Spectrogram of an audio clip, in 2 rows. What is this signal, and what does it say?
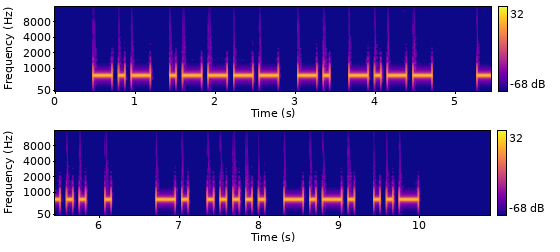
Morse code, heard as a keyed tone, about 16 wpm, 700 Hz. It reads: K1NY DE N5CU
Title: USA Callsign DE Callsign - 4 Characters - 15wpm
